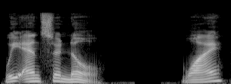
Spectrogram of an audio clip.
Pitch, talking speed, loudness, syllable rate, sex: 125 Hz, 105 wpm, -18 LUFS, 3.4 syllables/s, male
